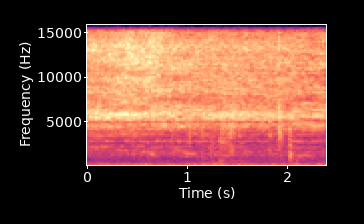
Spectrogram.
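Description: Room tone: a steady low hum with an even hiss, and no distinct sounds.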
